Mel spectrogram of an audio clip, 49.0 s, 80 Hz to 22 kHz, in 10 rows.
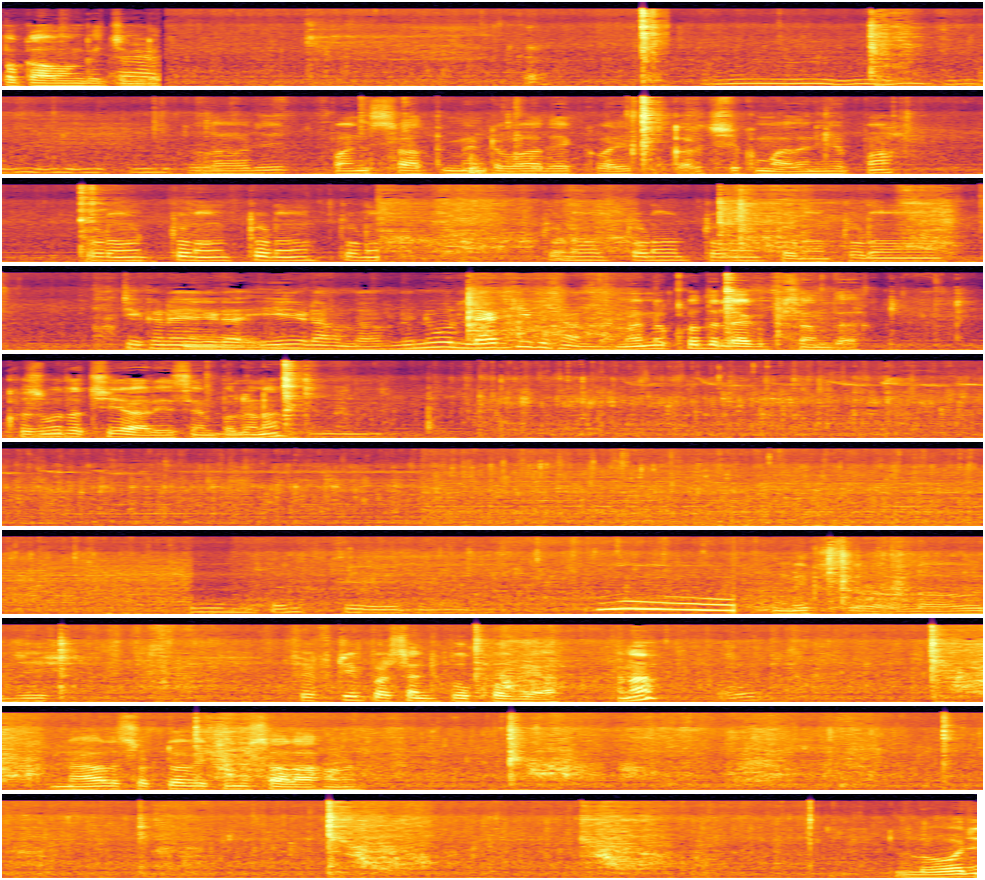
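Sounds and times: gravy sizzling: 0:00.0 - 0:49.0
curry bubbling: 0:10.3 - 0:14.7, 0:20.5 - 0:49.0
ladle scraping a pan: 0:11.6 - 0:15.4, 0:17.0 - 0:18.8, 0:38.8 - 0:47.8.

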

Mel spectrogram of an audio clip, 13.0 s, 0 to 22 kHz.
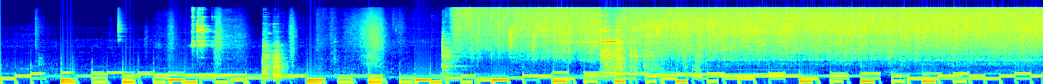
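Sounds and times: background music with plinking notes: 0:00.0 - 0:13.0
carrots sizzling in hot oil: 0:05.6 - 0:13.0.

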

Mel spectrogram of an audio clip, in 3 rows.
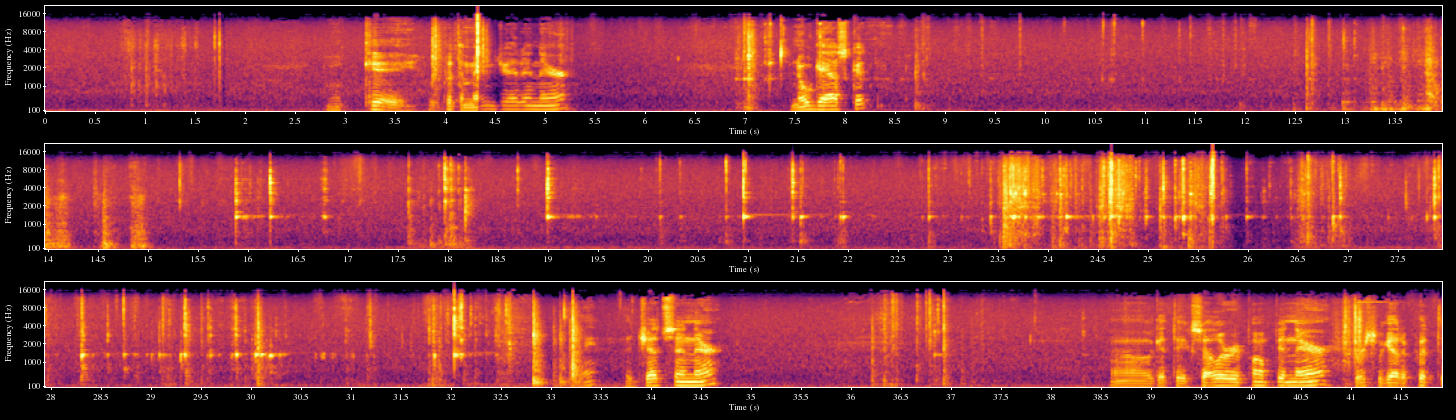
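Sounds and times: metal clatter on workbench: 0:06.9 - 0:07.4, 0:15.8 - 0:16.9, 0:19.0 - 0:19.5, 0:22.8 - 0:33.3, 0:36.2 - 0:37.2
screwdriver clinking on metal: 0:15.9 - 0:16.9, 0:19.0 - 0:22.1, 0:22.8 - 0:32.8.

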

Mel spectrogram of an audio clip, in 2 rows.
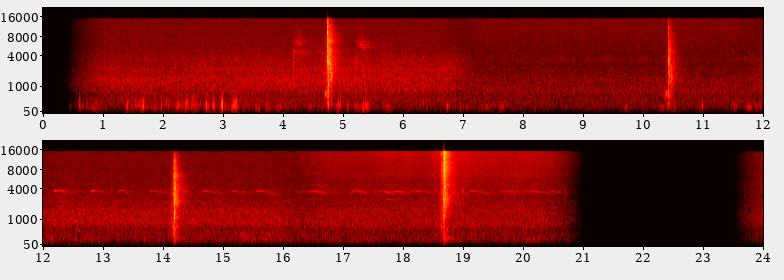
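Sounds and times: steady outdoor hiss: 0:00.4 - 0:21.0, 0:23.6 - 0:24.0
golf club striking ball: 0:04.1 - 0:05.3, 0:10.3 - 0:10.7, 0:14.0 - 0:14.5, 0:18.6 - 0:19.1.

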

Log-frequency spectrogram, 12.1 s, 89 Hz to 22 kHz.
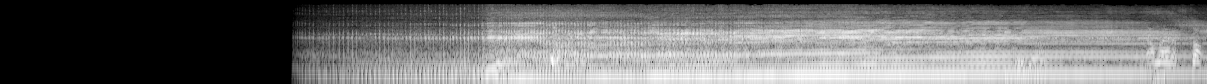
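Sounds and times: model plane engine whining: 0:03.0 - 0:12.0.

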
